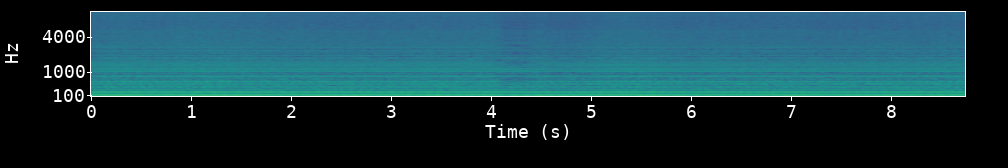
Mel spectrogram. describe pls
SpaceEngine ControlRoom Loop 01
An electric space engine control room looping sound to be used in sci-fi games, or similar futuristic sounding games. Useful as background noise on the bridge of the ship to emphasize that serious calculations are being made to keep everything running smoothly.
